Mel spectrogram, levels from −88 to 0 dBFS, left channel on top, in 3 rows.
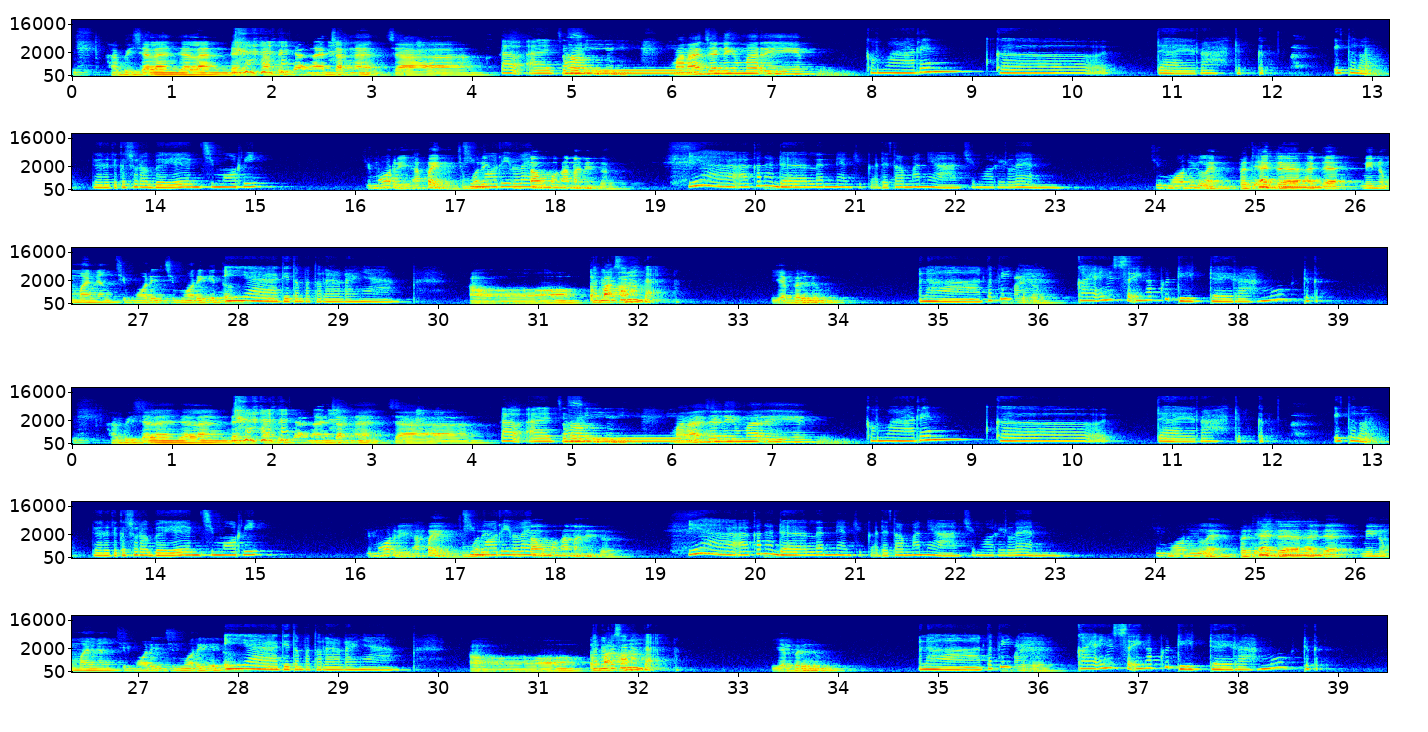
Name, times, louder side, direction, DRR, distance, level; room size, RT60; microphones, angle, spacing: voice 1, 0.0-1.7 2.1-4.1 4.9-5.6 6.0-7.7 12.2-12.3 12.9-13.0 16.1-17.4 17.8-18.6 19.2-19.4 24.0-27.9 30.3-32.0 33.3-34.0 35.8-36.1, left 2 dB, 55° left, 3 dB, 1.9 m, -25 dB
voice 2, 1.6-2.2 2.6-2.7 3.4-3.5 4.3-6.2 7.9-8.9 9.2-10.4 10.9-11.6 12.6-13.0 13.4-15.1 17.1-18.4 19.3-23.1 25.0-25.7 27.9-30.0 31.5-32.1 34.8-36.1 36.4-38.8, equal, 5° right, 9 dB, 0.5 m, -25 dB
17.0 x 13.5 x 2.4 m, 0.63 s
head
